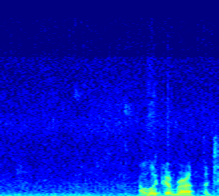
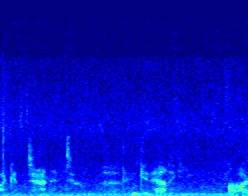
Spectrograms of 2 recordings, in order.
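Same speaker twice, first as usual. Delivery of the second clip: very soft, close whisper. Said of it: "I'll whisper at Riken".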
